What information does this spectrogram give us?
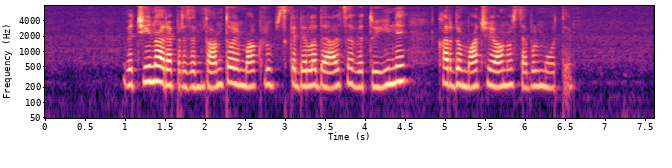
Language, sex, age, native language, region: Slovenian, female, 18-29, Slovenian, Drava region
